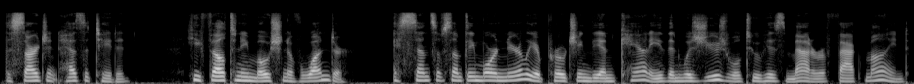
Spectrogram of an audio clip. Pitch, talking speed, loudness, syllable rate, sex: 160 Hz, 170 wpm, -22 LUFS, 5.4 syllables/s, female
